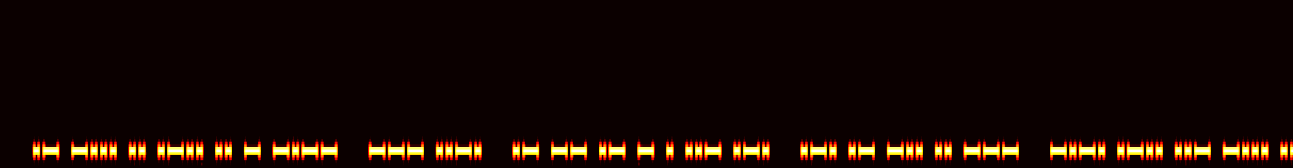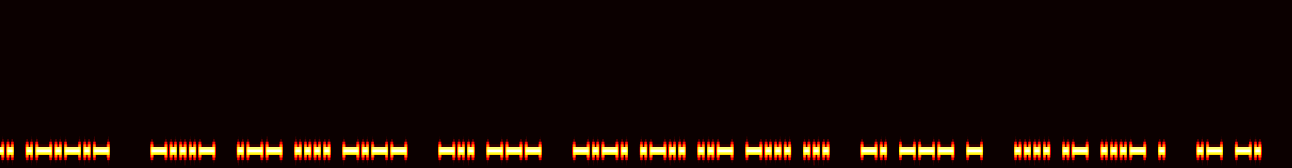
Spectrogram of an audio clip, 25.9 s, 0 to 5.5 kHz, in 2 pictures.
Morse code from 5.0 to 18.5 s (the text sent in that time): AMATEUR RADIO CLUBS. <BT> WHY DO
